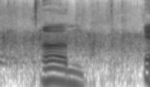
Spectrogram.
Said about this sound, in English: They just got married, and they got to sing right here, shoulder to shoulder, husband and wife, and that was fun, right? Yeah, we can cheer that on.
